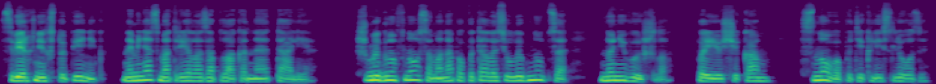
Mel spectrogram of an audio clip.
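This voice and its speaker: A woman with a fairly low voice narrates a first-person story as an audiobook. Her reading is emotional and inward, and she leans into the narrator's feelings. The delivery stays steady and measured.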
